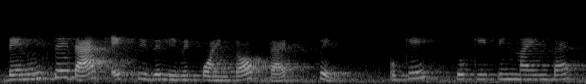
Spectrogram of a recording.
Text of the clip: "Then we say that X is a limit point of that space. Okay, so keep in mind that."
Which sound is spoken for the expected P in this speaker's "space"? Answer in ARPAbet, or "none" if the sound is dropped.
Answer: none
